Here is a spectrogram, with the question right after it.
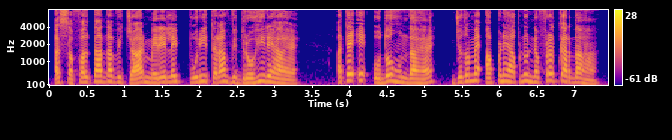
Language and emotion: Punjabi, disgusted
